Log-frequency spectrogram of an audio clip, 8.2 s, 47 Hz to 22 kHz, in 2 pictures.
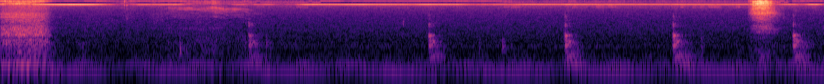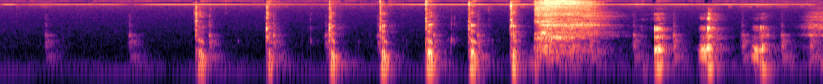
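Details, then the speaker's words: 1960s Lotus 19-inch valve TV model 6513, minimal EHT, line oscillator suspected; on reduced supply voltage a stage gives slow uneven chugging pulses, about one a second, quickening into rapid putt-putt over a low hum, like a single-piston pump engine. "that actually sounds kind of amusing when that starts up slowly. Sounds like one of those sort of single bloody piston pump engines or something like that."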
